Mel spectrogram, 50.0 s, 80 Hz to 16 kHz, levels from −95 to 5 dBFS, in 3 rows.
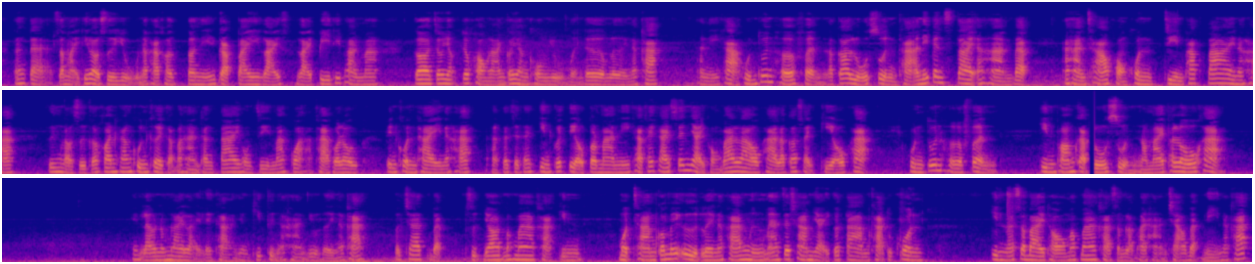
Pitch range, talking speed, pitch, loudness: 150-185 Hz, 530 characters per minute, 165 Hz, -34 LUFS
